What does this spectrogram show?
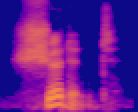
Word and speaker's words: shouldn't: wood but wood wood so wouldn't couldn't shouldn't okay in all these cases the L is silent okay okay so repeat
